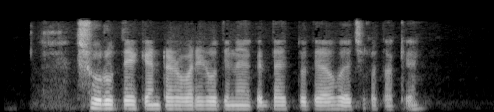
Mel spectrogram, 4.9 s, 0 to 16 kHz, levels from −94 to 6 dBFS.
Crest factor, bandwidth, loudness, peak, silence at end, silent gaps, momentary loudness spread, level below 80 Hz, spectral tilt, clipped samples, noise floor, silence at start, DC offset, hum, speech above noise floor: 18 dB; 8.4 kHz; -18 LUFS; -2 dBFS; 0.75 s; none; 16 LU; -62 dBFS; -3.5 dB/octave; under 0.1%; -76 dBFS; 0.4 s; under 0.1%; none; 57 dB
